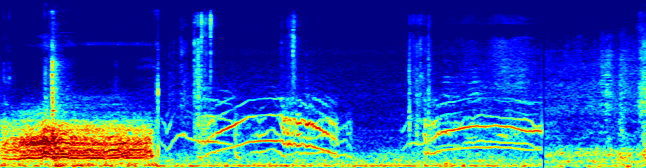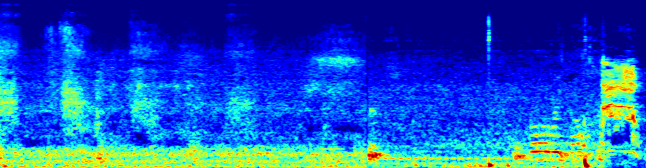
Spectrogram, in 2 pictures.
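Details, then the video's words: Domestic cat 'talking': two drawn-out, arching meows, each rising and then falling in pitch, about two seconds apart. A quieter stretch of low room noise and faint rustling follows. "funny cats talking"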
